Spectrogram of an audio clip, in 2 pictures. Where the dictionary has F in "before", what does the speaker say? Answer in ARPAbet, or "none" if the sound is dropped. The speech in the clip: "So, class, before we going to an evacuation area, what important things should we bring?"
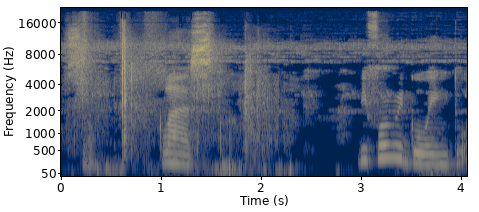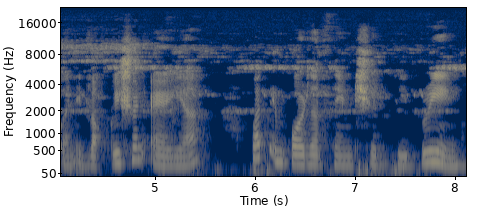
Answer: F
